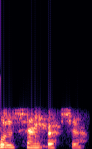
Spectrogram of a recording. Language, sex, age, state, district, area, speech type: Kashmiri, female, 30-45, Jammu and Kashmir, Pulwama, urban, conversation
